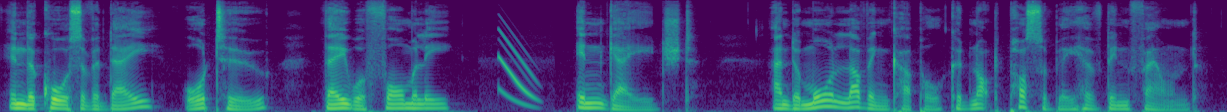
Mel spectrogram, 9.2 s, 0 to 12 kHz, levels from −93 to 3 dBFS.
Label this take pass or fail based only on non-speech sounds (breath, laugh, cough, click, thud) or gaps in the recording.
fail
